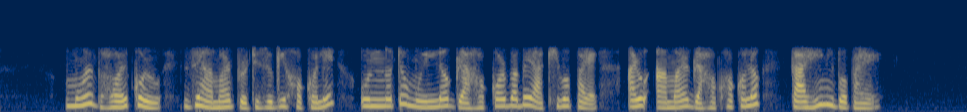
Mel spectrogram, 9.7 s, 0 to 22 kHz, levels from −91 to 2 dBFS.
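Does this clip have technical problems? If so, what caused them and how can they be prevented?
No, there is nothing to fix or prevent: the speech is carried over an AMR narrowband mobile codec at 12.2 kbps, which explains the 150 Hz to 3.6 kHz band and is normal for a mobile call path.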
